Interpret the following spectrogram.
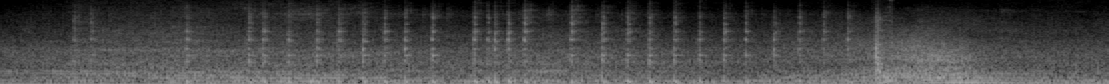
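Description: Auto rickshaw's small engine running as it drives up and pulls in, with a quick rattling tick of about four a second through the middle. There is a single sharp knock about six and a half seconds in, followed by a brief rush of noise.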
